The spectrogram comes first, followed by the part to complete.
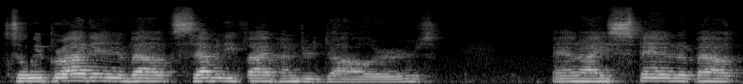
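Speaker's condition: ALS; ongoing

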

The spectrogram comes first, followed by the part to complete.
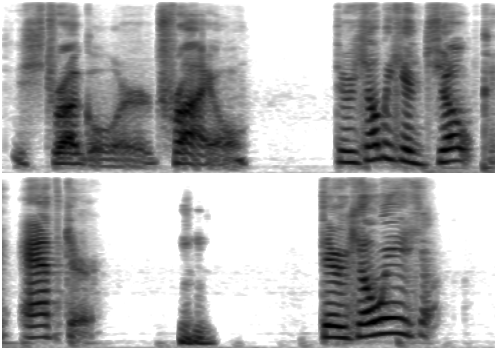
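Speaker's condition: Cerebral palsy; lifelong, has had to adapt entire life; vocal ability might be a little different

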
